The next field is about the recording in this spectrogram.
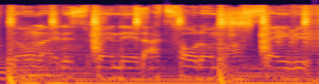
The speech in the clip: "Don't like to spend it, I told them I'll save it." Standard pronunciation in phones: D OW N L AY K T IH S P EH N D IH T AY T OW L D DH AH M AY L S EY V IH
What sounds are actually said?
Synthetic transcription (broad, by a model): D OW N L AY K T IH S P EH N D IH T AY T OW L D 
